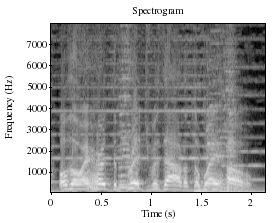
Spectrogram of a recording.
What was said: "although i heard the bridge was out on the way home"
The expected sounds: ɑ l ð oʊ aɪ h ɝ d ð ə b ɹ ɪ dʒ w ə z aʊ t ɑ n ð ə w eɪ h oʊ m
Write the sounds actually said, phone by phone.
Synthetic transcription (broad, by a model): ɑ l ð oʊ aɪ h ɝ d ð ə b ɹ ɪ dʒ w ə z aʊ t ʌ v ð ə w eɪ h oʊ m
